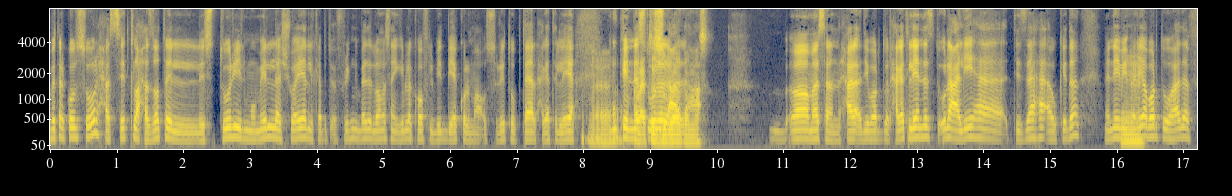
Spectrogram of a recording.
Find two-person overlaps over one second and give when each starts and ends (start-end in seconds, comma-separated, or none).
8.4-9.8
